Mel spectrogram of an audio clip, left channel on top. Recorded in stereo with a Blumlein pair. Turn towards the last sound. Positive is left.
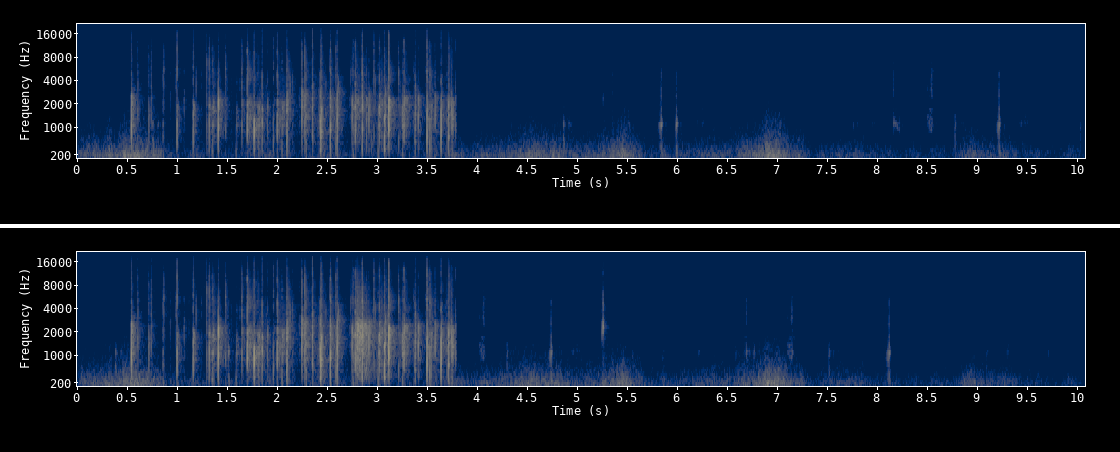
turn(degrees=-40)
